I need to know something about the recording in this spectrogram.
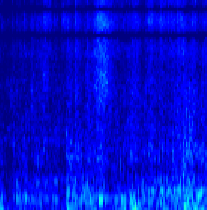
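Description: Cardboard packaging scraping and rustling, with a few soft knocks, as the plastic-wrapped RC car in its cardboard tray is pulled from its box.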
